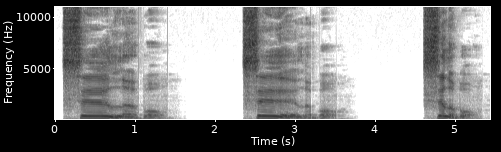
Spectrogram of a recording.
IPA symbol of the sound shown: ə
